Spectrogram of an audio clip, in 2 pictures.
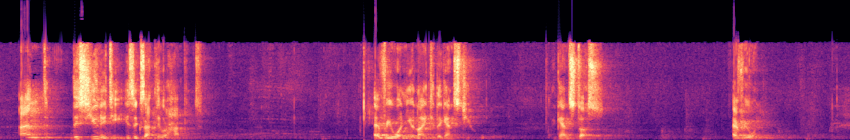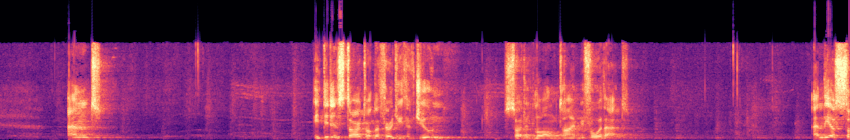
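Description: A man speaks forcefully into a microphone, in bursts with pauses, in a large echoing room.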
